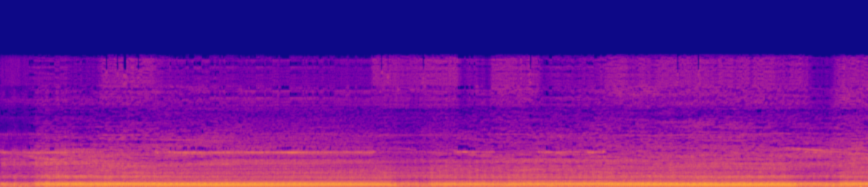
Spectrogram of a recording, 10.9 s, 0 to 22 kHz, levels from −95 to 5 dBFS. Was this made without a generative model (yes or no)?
yes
